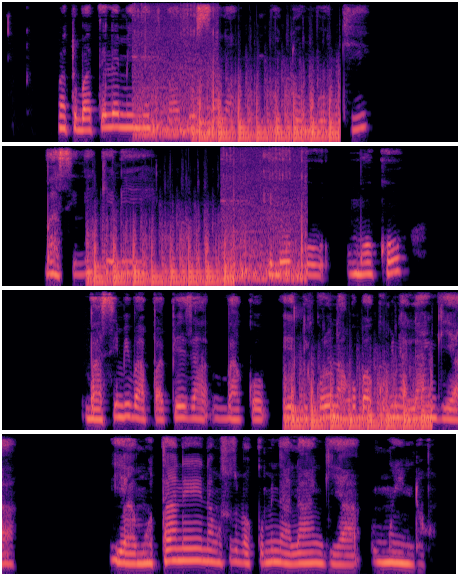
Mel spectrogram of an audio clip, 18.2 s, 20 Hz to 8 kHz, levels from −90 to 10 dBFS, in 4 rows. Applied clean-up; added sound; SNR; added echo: none; Strum + Purr; -2 dB; none.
